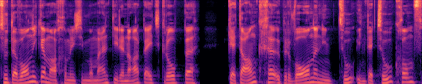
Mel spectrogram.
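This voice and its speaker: A man with a dark, mellow tone speaks at a medium pitch and moderate pace, with ordinary pitch variation. The sound is dry and close with no echo, in a very clean recording with a silent background. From Switzerland, Bern. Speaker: property manager. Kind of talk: interview.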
